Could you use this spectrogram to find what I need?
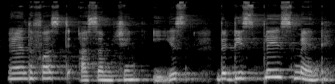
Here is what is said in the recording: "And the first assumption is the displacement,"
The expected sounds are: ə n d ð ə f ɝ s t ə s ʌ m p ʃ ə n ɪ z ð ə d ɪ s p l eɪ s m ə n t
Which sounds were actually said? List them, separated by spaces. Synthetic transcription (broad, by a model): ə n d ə f ɝ s t ə s ʌ m p ʃ ə n ɪ z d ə d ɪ s p l eɪ s m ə n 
